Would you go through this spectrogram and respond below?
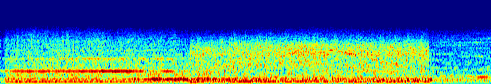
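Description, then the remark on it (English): A plane roars past, flying fast and low over cliffs, its engine a loud, steady drone with a low hum. The pitch shifts partway through, then the roar drops off near the end. “Grant flies fast and low over the cliffs.”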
